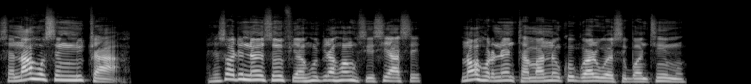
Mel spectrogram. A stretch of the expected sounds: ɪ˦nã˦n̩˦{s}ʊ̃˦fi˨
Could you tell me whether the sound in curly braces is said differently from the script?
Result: no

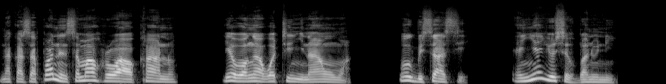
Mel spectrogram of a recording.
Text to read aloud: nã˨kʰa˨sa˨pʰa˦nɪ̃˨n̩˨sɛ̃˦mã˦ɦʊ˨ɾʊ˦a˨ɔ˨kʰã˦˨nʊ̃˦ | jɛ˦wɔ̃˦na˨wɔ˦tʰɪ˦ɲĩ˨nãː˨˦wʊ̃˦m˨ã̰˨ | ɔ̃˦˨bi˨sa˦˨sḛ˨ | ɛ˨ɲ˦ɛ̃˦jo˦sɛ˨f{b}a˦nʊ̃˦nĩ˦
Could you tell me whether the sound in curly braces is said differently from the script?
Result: no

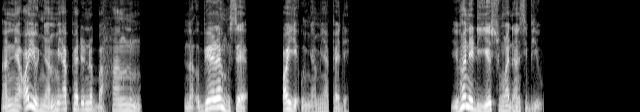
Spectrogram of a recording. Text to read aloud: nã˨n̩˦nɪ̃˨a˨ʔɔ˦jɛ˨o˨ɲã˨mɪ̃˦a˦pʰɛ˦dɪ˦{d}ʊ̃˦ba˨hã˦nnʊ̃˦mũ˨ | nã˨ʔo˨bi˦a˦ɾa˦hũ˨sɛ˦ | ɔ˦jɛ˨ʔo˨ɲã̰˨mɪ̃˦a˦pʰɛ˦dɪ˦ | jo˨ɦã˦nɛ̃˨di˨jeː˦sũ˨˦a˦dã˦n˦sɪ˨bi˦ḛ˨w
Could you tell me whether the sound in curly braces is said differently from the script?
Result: yes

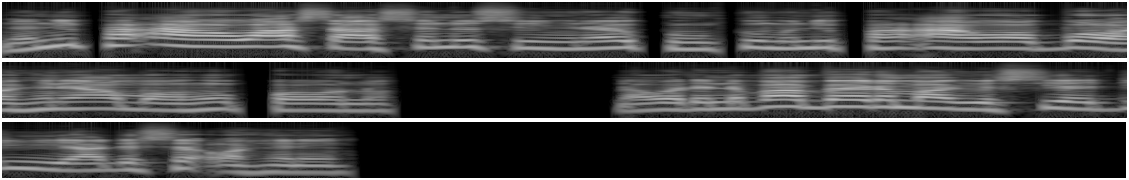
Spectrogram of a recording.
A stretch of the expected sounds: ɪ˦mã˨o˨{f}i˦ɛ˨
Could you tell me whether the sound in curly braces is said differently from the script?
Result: yes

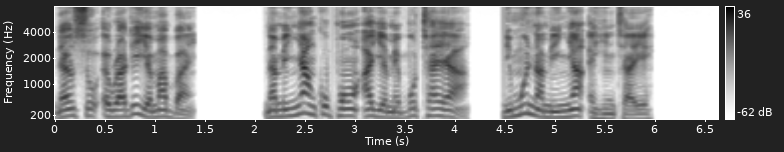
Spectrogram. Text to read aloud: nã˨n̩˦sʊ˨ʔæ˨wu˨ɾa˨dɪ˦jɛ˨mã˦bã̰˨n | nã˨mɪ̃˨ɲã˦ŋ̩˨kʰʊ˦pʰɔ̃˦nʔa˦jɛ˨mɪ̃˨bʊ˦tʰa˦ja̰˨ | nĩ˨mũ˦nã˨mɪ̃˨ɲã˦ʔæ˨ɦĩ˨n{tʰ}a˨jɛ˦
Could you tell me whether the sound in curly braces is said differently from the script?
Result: no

